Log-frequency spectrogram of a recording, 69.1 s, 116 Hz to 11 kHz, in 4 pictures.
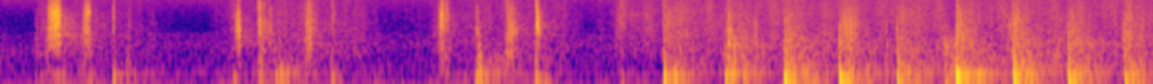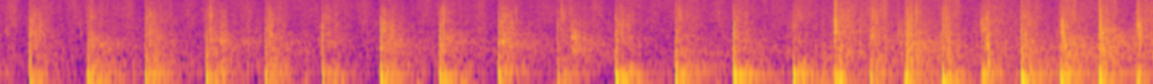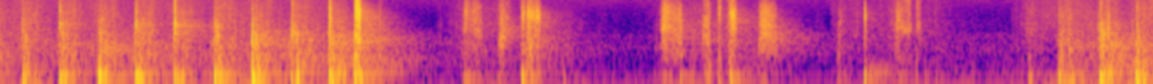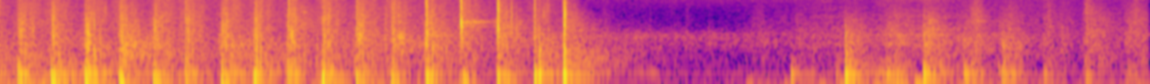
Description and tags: Steps Indoor medium soft Shoe Sole accompanying wooden Floor hollow Big Room 6mx15mx6m Part 2
Steps Walking Indoor
Indoor, Steps, Walking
